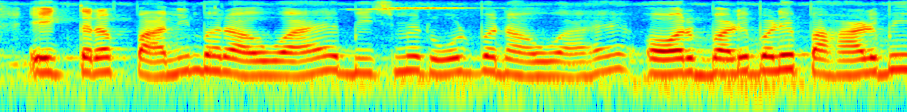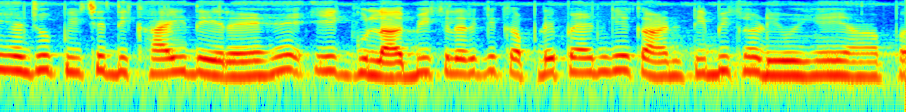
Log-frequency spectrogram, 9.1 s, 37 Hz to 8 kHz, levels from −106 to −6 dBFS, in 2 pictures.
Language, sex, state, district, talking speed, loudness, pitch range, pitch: Hindi, female, Uttar Pradesh, Jalaun, 260 wpm, -20 LUFS, 220-260 Hz, 240 Hz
